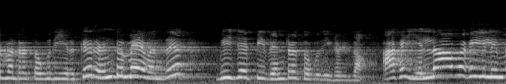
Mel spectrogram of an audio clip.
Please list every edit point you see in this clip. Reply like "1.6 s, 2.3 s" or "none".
3.7 s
